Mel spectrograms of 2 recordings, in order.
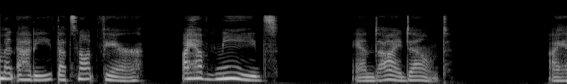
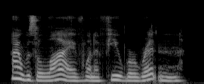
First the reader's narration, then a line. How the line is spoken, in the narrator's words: she said dryly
